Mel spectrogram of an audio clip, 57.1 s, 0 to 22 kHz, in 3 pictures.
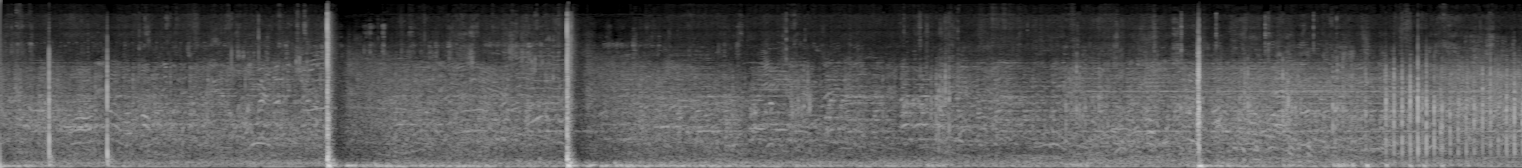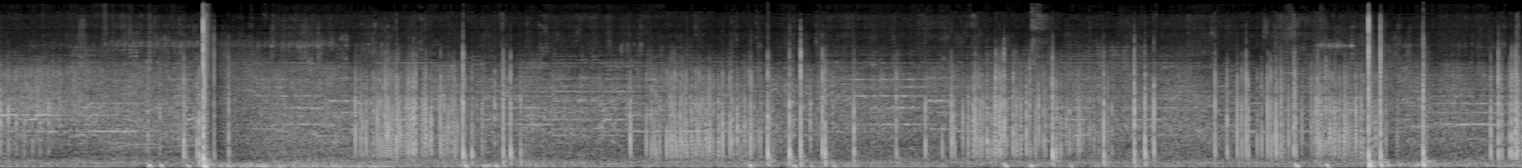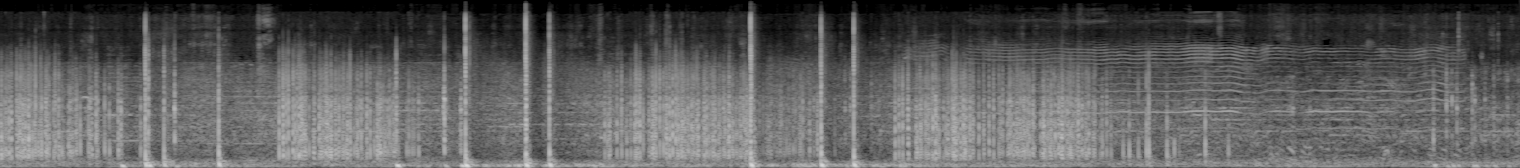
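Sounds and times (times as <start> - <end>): fireworks booming: 0.0 - 2.5, 3.1 - 57.0
fireworks crackling: 0.0 - 57.0
small crackling firework pops: 13.3 - 25.8.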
